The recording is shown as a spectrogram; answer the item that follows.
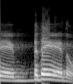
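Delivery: febrero with the second E stressed, low.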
